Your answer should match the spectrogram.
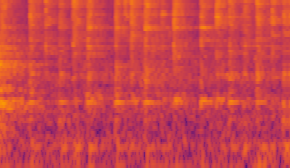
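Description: Wire whisk beating milk and instant pudding mix in a bowl, a quick, even rhythm of light scrapes and taps against the bowl as the pudding begins to thicken.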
